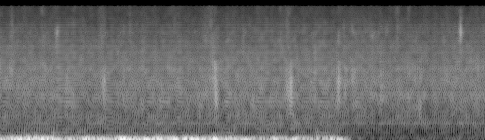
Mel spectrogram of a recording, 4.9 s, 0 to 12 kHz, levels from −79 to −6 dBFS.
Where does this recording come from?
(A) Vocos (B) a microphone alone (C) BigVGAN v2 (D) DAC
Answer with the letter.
A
